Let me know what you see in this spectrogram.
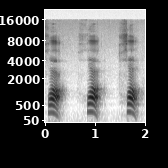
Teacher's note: خا چونکہ موٹے حروف میں سے ہے لہٰذا اسے گول کر کے ادا کرنا ہے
